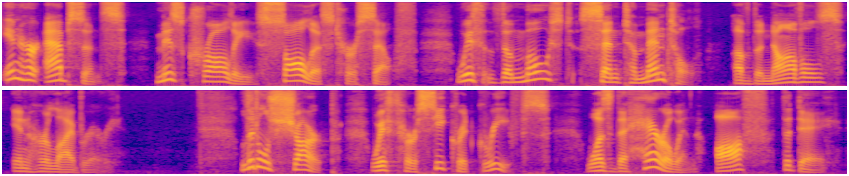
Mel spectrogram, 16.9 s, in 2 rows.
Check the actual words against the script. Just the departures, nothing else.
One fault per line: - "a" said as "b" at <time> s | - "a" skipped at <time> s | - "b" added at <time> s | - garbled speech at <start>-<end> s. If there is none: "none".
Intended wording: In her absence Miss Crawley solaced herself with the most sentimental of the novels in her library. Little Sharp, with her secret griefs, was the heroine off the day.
none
